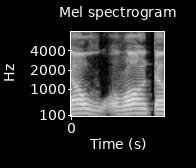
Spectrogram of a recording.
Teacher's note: نون کو ضاد سے ملائیں گے اس لیے کہ ضاد ساکن ہے اور ضاد کو موٹا کر کے پڑھیں گے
